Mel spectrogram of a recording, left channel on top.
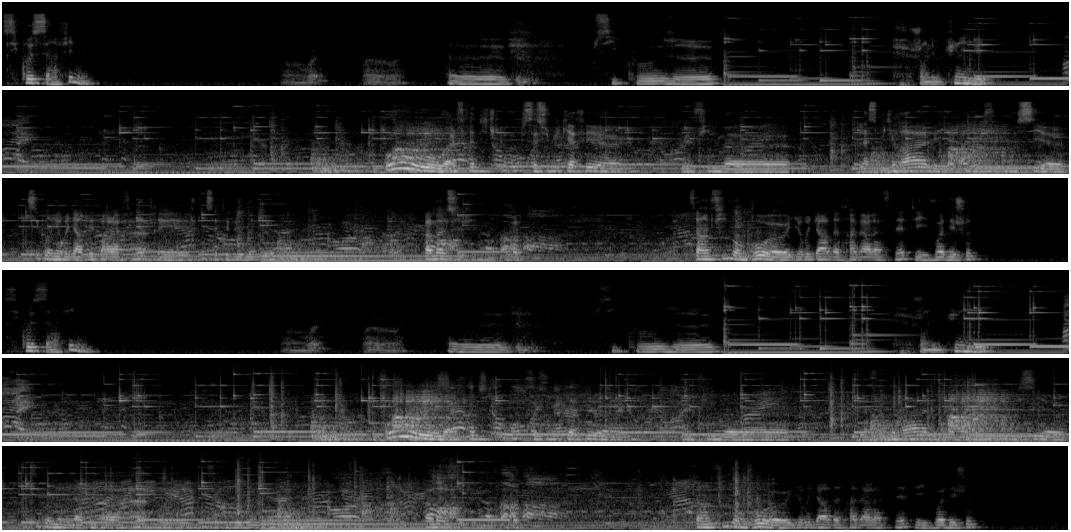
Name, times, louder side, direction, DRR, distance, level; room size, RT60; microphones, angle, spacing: voice 1, 0.0-0.9 4.4-5.2 5.9-7.2 8.9-9.9 14.5-17.0 17.5-18.6 19.2-21.3 21.6-24.1 25.6-26.5 28.3-31.0, left 2 dB, 65° left, 1.2 m, -30 dB
voice 2, 2.8-3.2 3.6-4.0 5.1-5.5 12.7-14.7 25.1-25.4 27.3-28.3 28.6-28.7, equal, 25° left, 2.9 m, -47 dB
sound 1, 7.2-9.0 9.6-14.7 15.0-26.4, right 3 dB, 30° right, 0.9 m, -37 dB
sound 2, 10.6-29.1, right 4 dB, 55° right, 1.1 m, -37 dB
8.7 x 4.5 x 3.1 m
head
